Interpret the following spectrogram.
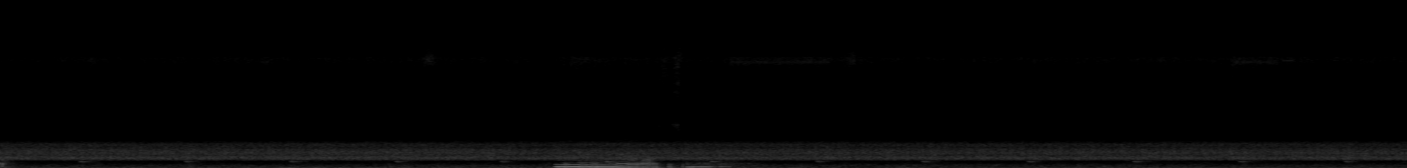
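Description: A woman's short two-part hum, like "mm-hmm", about six seconds in, over steady background hiss.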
